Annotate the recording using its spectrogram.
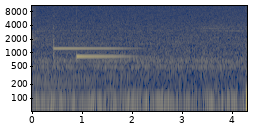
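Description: Two soft chime notes, a higher one about half a second in and a lower one about a second in, each held for about two seconds over a low steady hum.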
